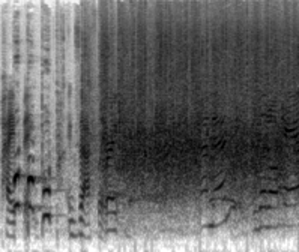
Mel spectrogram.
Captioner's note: audience applauding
